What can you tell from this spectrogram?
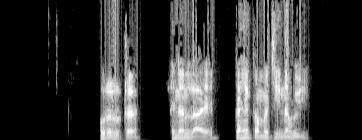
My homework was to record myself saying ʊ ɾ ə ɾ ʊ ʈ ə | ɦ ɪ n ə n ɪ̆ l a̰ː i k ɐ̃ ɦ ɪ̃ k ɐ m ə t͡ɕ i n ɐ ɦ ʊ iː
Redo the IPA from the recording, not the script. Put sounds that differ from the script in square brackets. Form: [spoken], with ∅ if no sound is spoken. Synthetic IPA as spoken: ʊ ɾ ə [l] ʊ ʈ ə | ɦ ɪ n ə n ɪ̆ l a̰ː [ɪ] k ɐ̃ ɦ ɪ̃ k ɐ m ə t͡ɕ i n ɐ ɦ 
